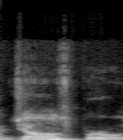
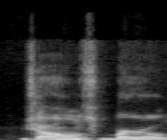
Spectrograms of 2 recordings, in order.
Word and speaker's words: Jonesboro: But no, Jonesboro storytelling, Scotty, you need to look into that.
